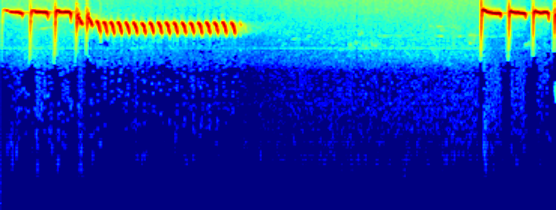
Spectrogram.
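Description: A Eurasian blue tit sings alone: a few thin, high notes followed by a rapid, even trill lasting about a second and a half, then silence before another burst of high, sharp notes.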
